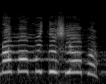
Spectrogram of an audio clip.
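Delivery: squeaky-high falsetto questioning; woman's voice. Acted. Woman asking the visitor's name, high falsetto.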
